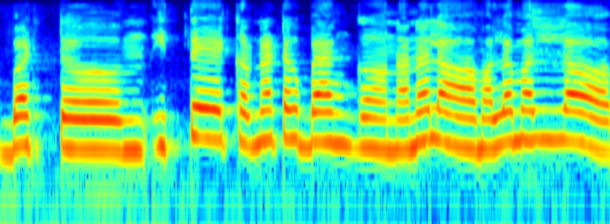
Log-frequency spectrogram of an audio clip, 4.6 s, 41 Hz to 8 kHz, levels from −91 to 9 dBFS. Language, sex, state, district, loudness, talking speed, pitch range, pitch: Tulu, female, Karnataka, Dakshina Kannada, -12 LUFS, 105 wpm, 245-295 Hz, 265 Hz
